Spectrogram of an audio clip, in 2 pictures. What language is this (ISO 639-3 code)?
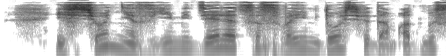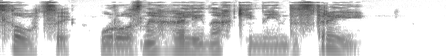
bel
